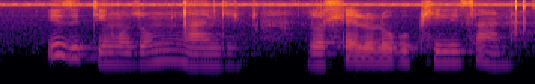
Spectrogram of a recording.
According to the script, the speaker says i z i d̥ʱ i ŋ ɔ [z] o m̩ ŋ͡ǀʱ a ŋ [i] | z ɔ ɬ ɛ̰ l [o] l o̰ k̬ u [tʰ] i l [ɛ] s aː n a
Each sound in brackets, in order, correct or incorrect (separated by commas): correct, correct, incorrect, incorrect, incorrect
